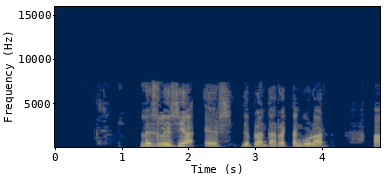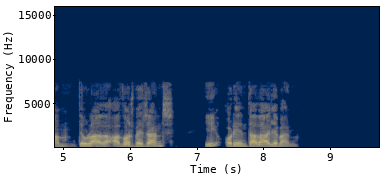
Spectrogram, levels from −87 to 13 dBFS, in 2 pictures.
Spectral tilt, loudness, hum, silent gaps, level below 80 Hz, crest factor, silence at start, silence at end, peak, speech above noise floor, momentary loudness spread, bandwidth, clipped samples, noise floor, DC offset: -6 dB/octave; -20 LUFS; none; none; -66 dBFS; 16 dB; 1.3 s; 1.25 s; -4 dBFS; 45 dB; 11 LU; 7.8 kHz; under 0.1%; -65 dBFS; under 0.1%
